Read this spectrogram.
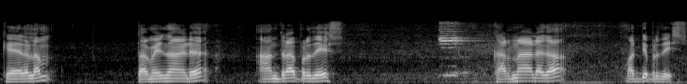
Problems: background sounds at intervals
